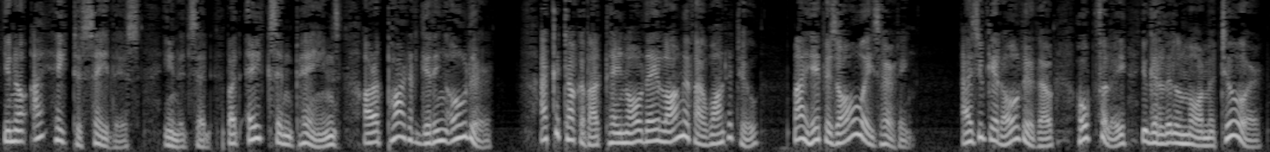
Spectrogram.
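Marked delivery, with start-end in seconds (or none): 0.0-1.4 higher-pitched, lightly voiced mother; disapproving mother. Enid, disapproving mother on phone. 2.3-12.6 higher-pitched, lecturing mother; self-righteous mother on the phone; disapproving mother. Acted.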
